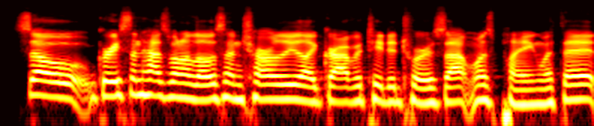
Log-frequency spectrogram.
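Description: A woman speaks at a fairly quick pace with medium pitch and a bright, sharp tone. The background is quiet. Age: 20s. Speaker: podcast host. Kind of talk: casual chat.

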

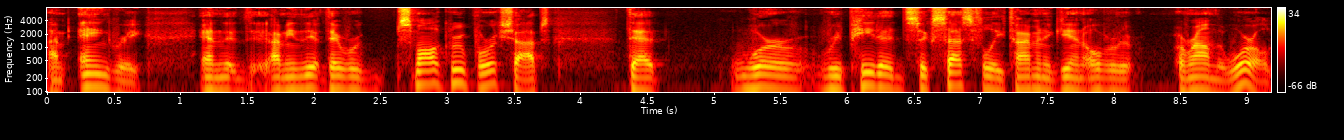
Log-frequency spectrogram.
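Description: With an American accent, a man speaks at a fairly slow pace with long, frequent pauses, his fairly low pitch showing ordinary variation, in a very clean recording with a silent background. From US Midwest (Nebraska). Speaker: psychotherapist. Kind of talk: interview.

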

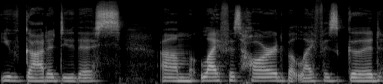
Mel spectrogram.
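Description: A woman with an American accent talks at a moderate pace in a fairly low pitch, an ordinary speaking voice on a very clean recording with a silent background. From Nebraska, US Midwest. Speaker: singer-songwriter. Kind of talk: interview.

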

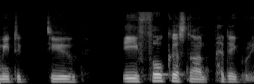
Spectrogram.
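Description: Against a quiet background, a man with an Indian accent talks at a medium pitch with ordinary pitch variation. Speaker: investor and author. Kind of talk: casual interview.

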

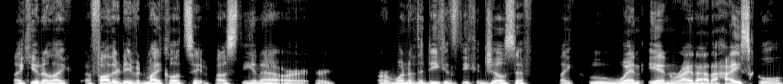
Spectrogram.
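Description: A man with an ordinary speaking voice, fairly low in pitch and fairly even in intonation, on a dry, close recording with no echo that is very clean with a silent background. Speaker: podcast host. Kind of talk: casual interview.

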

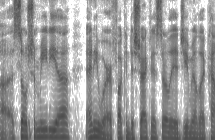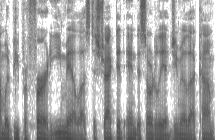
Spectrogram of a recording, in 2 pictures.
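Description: In a very clean recording with a silent background, a man with a New England accent talks at a very fast pace with ordinary pitch variation. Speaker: podcast host. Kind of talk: casual banter, profane. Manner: rambling, joking, profane.

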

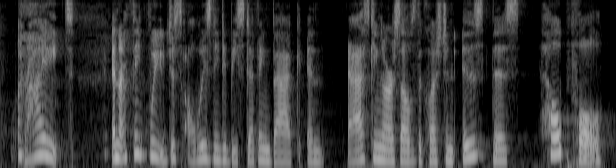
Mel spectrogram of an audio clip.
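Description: In a dry, close recording with no echo, a woman with a normal speaking voice and an American accent talks at a fairly slow pace with lively intonation. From Arkansas, US South. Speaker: political candidate. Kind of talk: casual interview.

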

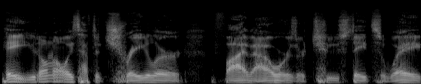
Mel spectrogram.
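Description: This man has a very deep, low pitch and vocal fry, talking at a moderate pace with ordinary pitch variation. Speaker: podcast host. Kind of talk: casual podcast chat.

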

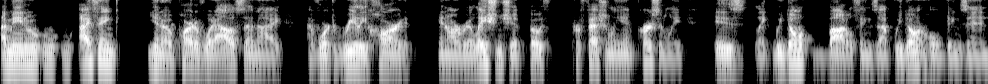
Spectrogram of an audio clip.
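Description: Fairly low in pitch, a man with an unremarkable speaking voice talks at a moderate pace. His pitch varies in an ordinary way, against a quiet background. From West Virginia. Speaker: business owner. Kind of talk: interview.

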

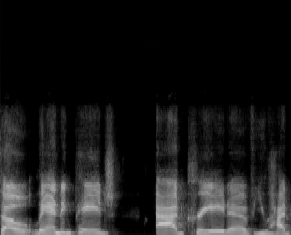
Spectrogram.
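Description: Over a quiet background, a woman with a bright, sharp tone and fairly high pitch speaks at a fairly slow pace with fairly even intonation. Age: 20s. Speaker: social media ads expert, agency owner. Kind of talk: podcast interview.

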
